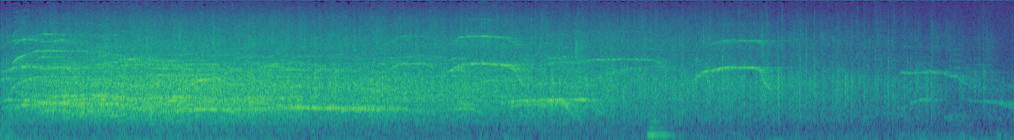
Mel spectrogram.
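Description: Concert audience applauding and cheering, with scattered whoops over the clapping, greeting a band member just introduced from the stage. The applause is loudest at first and dies away gradually toward the end.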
